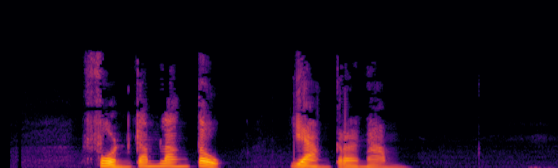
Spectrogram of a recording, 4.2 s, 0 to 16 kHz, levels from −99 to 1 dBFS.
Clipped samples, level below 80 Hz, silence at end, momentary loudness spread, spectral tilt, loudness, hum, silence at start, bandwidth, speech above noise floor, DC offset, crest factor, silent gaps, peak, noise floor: under 0.1%; -78 dBFS; 1.2 s; 13 LU; -6.5 dB/octave; -24 LUFS; none; 0.7 s; 11.5 kHz; 54 dB; under 0.1%; 22 dB; none; -4 dBFS; -77 dBFS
